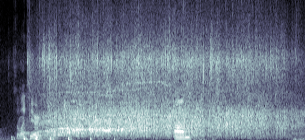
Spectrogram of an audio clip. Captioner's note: crowd clapping & cheering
